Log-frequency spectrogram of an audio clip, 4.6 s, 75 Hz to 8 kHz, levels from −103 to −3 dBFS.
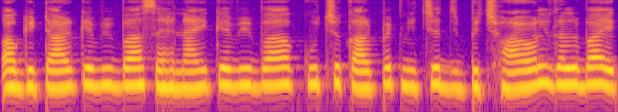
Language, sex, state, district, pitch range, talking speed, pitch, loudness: Bhojpuri, female, Uttar Pradesh, Gorakhpur, 215-235 Hz, 220 wpm, 230 Hz, -15 LUFS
